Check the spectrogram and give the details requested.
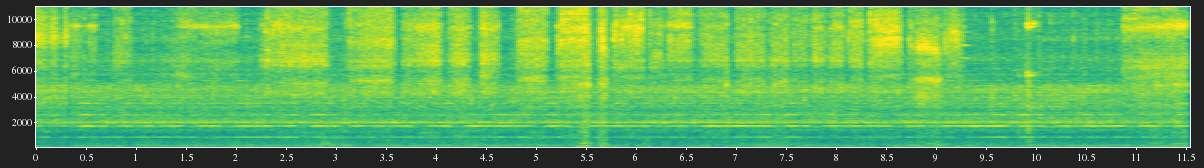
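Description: Wood lathe running while a hand-held turning tool cuts a large spinning wooden spindle: a steady machine tone under the scraping hiss of the cut, the hiss coming and going in short spells.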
